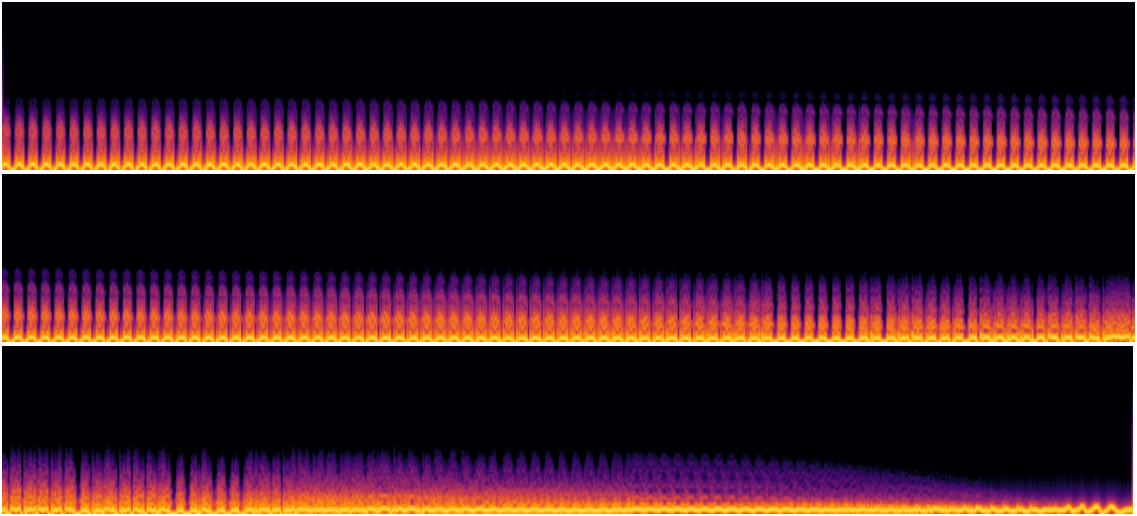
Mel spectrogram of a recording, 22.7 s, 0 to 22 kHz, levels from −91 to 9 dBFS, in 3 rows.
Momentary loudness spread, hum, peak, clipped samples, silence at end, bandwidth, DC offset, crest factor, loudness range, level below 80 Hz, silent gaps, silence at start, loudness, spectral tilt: 2 LU; none; 0 dBFS; under 0.1%; 0 s; 1.3 kHz; under 0.1%; 4 dB; 2 LU; -10 dBFS; none; 0 s; -6 LUFS; -20.5 dB/octave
